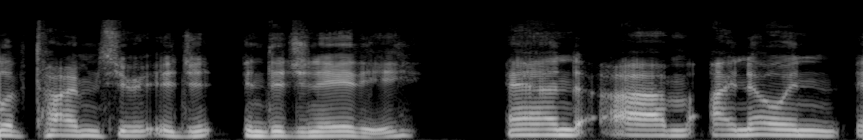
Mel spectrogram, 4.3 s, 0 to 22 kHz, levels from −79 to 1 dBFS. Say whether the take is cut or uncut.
cut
